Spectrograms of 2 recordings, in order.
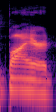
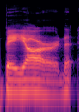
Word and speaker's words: Bayard: And it is Bayard, by the way. I'm very glad I looked up how to pronounce that because I had always called him Bayard, and uh, that is apparently not correct.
